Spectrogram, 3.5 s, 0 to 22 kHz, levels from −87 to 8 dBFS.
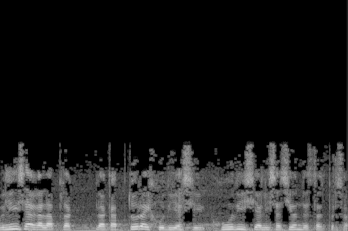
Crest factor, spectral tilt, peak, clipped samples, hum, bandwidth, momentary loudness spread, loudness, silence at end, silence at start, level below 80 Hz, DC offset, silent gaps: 12 dB; -5 dB/octave; -4 dBFS; under 0.1%; none; 8.8 kHz; 6 LU; -17 LUFS; 0 s; 0 s; -46 dBFS; under 0.1%; none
